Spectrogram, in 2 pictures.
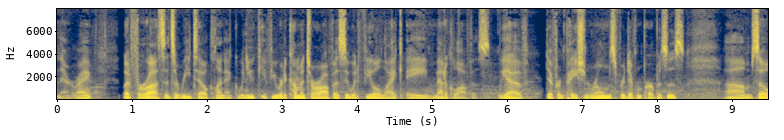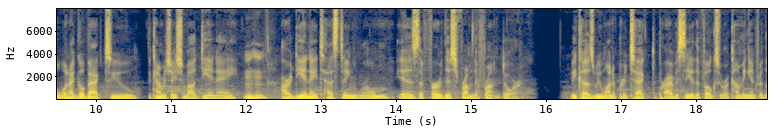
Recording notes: LIVE from SOAHR 2023. At the Business RadioX® remote.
